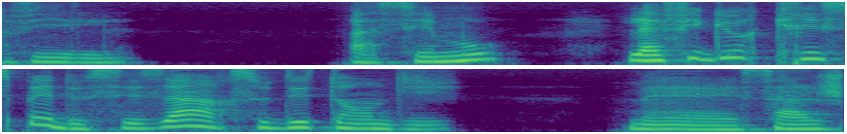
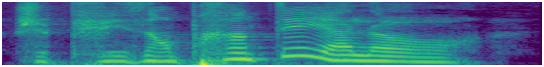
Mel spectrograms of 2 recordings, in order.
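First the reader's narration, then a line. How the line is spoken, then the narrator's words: Perfumer exclaiming. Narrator (French): s'écria le parfumeur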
